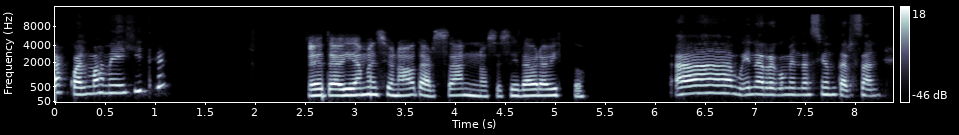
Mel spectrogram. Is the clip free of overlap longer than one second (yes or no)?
yes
